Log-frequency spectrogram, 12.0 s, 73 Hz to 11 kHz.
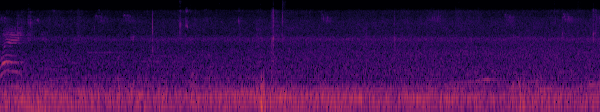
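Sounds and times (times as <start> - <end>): low outdoor background hum: 0.0 - 12.0.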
